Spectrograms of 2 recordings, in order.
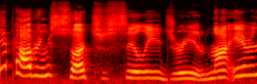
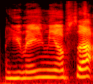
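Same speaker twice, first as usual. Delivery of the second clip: normal talking voice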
